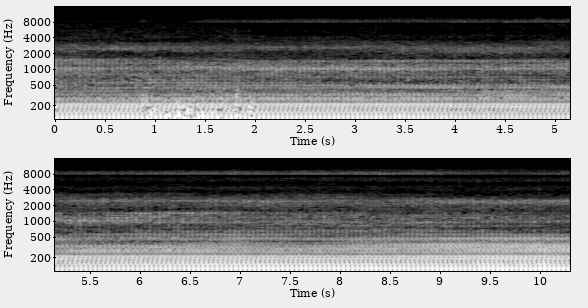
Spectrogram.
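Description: Small engine-driven water pump running steadily at a constant speed, pumping water out of a pond.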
